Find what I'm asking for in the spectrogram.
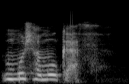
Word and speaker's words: Mushamukas: Eh, a ver, yo quiero que platiques también sobre Muchamucas. ¿Lo dije bien? Sí, Perfecto.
